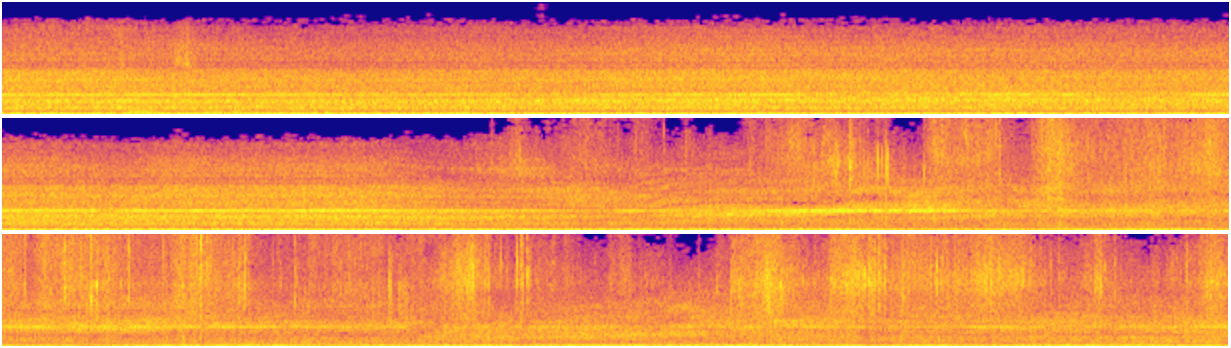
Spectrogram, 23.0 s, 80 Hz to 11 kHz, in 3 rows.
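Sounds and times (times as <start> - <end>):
combine engine and threshing drone: 0.0 - 23.0
thin high whine: 10.4 - 23.0.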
